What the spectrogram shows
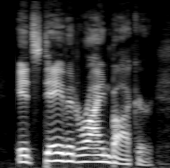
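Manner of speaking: ordinary talk, nothing marked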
